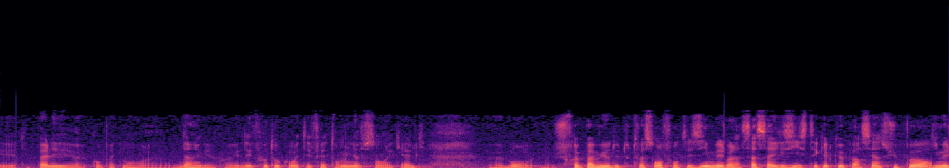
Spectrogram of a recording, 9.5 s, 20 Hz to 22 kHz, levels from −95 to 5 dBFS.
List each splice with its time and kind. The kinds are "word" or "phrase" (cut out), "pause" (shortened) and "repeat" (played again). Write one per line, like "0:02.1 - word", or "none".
none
